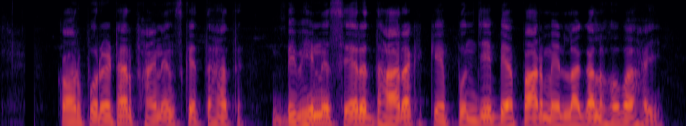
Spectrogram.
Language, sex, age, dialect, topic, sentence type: Magahi, male, 25-30, Central/Standard, banking, statement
